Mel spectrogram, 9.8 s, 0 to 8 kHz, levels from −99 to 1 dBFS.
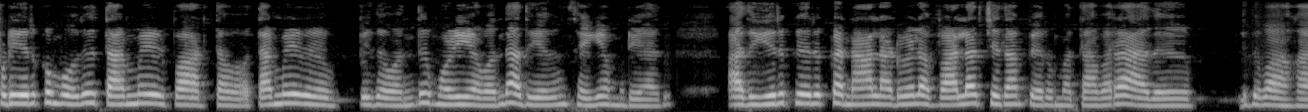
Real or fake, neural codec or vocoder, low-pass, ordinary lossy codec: real; none; none; none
